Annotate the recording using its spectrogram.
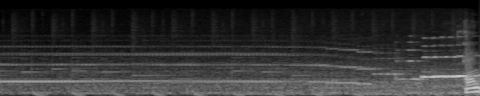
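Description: Ground scanner pinpointer app giving a steady electronic signal tone while the reading shows a hollow space. The tone steps down in pitch about four seconds in, and just before the end a louder, higher tone takes over as the reading swings toward a metallic object.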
